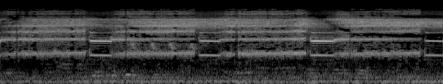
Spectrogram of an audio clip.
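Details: Garengpung cicada calling in a garden at midday: a loud, continuous whistle-like drone with strong overtones, stepping in pitch and briefly breaking several times over a few seconds.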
